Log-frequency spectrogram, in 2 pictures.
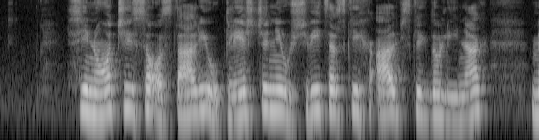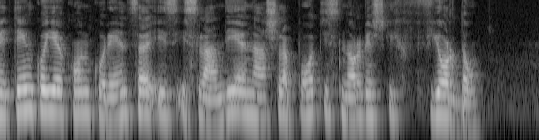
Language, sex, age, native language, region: Slovenian, female, 60+, Slovenian, Primorsko-notranjska region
